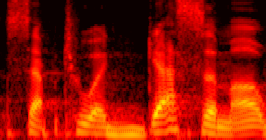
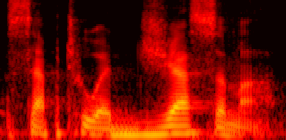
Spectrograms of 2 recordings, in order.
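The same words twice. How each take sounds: First: The G is pronounced hard, like in 'go'. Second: The G is pronounced soft, like in 'gem'. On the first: This follows classical Latin pronunciation. The speaker calls it wrong. "with a hard G" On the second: This follows church Latin pronunciation. The speaker calls it right. "more properly pronounced with a soft G"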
